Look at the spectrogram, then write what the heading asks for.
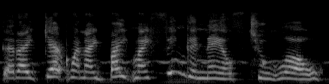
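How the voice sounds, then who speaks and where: Woman acting a high-pitched, bewildered new werewolf. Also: lively intonation, measured pace, bright, forceful tone, faint music behind, exaggerated voice. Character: confused, illiterate new female werewolf, slow-witted and vengeful. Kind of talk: improvised radio play acting.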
